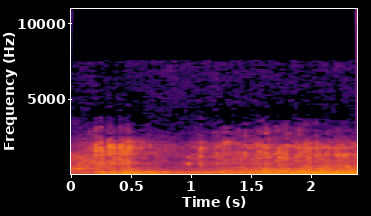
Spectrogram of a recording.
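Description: A black car rumbles loudly past, its deep engine noise steady and slightly swelling toward the end, with no voices present.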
